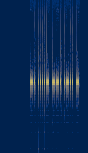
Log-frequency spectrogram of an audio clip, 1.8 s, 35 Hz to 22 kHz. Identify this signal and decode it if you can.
Morse code, heard as a keyed tone, about 60 wpm, 700 Hz. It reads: N4GLT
